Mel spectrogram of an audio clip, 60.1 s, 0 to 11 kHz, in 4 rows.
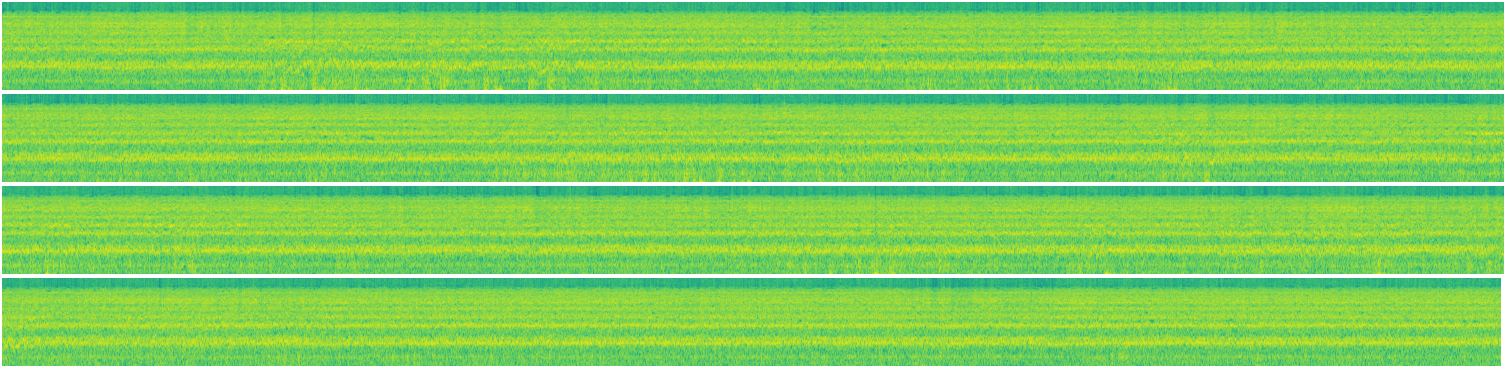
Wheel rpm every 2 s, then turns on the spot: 220, 220, 230, 230, 230, 230, 230, 230, 230, 230, 230, 230, 240, 220, 230, 230, 230, 230, 230, 230, 230, 220, 220, 220, 230, 230, 230, 230, 230, 230.
none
